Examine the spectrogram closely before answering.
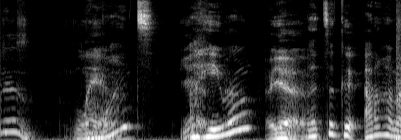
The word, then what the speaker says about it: gyro: Is it gyro or a hero? It's a hero. It's a hero. I don't think anybody would be out here pronouncing. I hear a lot of people saying gyro because they're ignorant as fuck.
